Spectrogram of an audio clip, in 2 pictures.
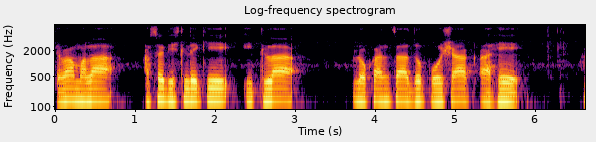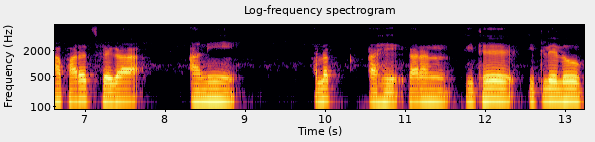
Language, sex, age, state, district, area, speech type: Marathi, male, 30-45, Maharashtra, Akola, urban, spontaneous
